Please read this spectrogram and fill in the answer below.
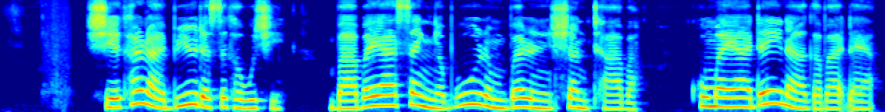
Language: Hausa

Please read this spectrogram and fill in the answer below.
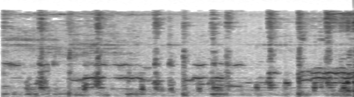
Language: Swahili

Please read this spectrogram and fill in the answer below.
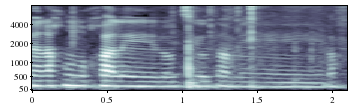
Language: Hebrew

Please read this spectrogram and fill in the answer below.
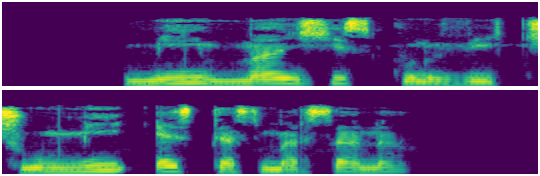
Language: Esperanto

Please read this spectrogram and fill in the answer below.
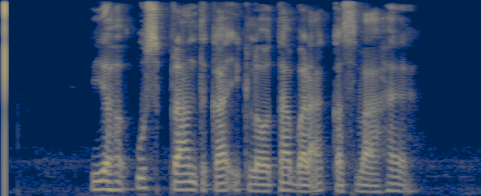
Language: Hindi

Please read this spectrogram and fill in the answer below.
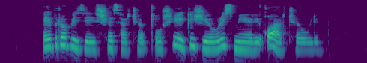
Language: Georgian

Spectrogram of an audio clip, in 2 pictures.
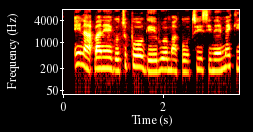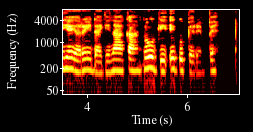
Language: Igbo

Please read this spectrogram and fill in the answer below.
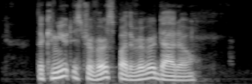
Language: English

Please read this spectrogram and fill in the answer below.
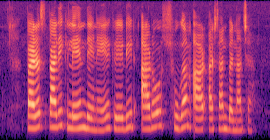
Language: Magahi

